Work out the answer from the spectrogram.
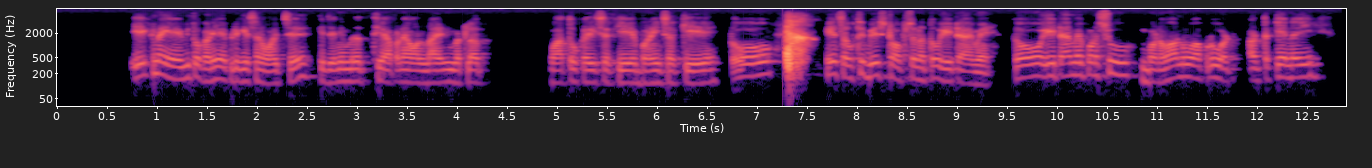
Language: Gujarati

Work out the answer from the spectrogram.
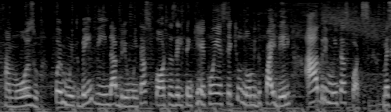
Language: Portuguese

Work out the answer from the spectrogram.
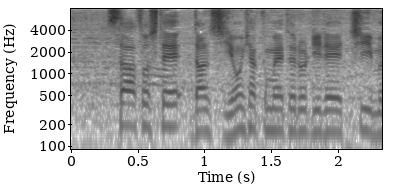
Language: Japanese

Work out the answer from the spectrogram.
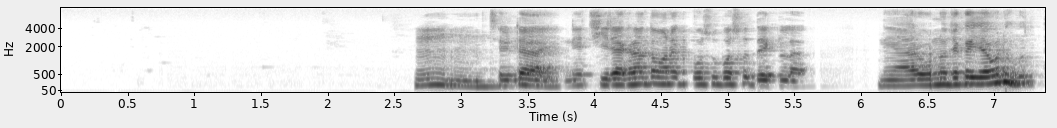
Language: Bangla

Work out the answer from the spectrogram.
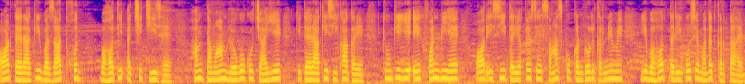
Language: Urdu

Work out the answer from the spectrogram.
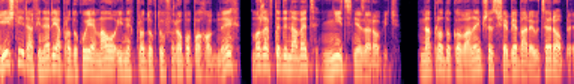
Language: Polish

